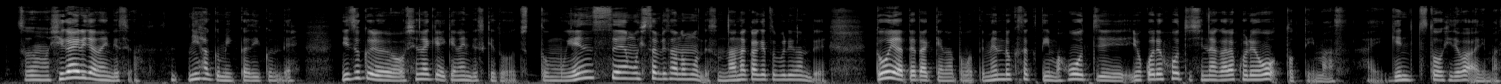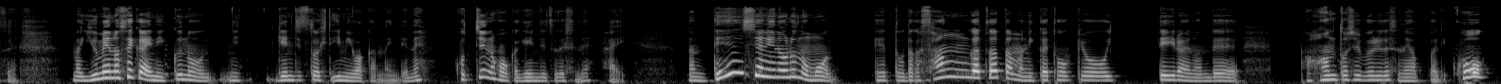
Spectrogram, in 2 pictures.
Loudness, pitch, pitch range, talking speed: -25 LUFS, 205 Hz, 185-240 Hz, 390 characters per minute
